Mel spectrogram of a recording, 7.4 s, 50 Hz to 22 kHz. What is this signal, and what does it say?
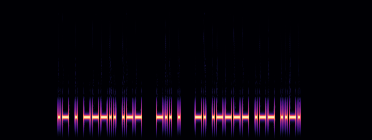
Morse code, heard as a keyed tone, about 28 wpm, 700 Hz. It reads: AE8W DE N1WF
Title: USA Callsign DE Callsign - 4 Characters - 28wpm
